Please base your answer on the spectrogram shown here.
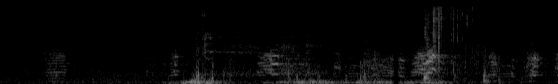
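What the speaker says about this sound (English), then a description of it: "Oh, Canada geese might be taking off here." Canada geese honk in a loose flock before taking off, a few loud nasal calls rising over a quiet outdoor background, with someone speaking in between.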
